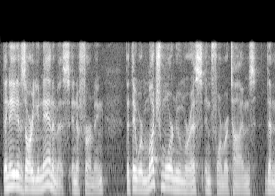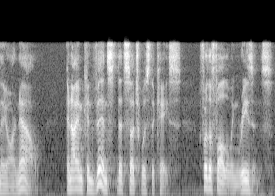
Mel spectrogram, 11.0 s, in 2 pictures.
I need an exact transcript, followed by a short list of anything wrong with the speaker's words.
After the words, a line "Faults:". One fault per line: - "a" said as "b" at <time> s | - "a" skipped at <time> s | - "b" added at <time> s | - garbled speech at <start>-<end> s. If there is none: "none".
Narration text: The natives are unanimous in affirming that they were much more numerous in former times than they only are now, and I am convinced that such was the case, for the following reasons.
The natives are unanimous in affirming that they were much more numerous in former times than they are now, and I am convinced that such was the case, for the following reasons.
Faults:
- "only" skipped at 5.6 s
